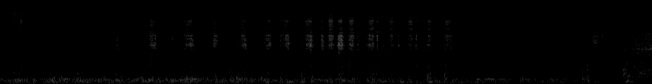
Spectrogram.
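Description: Faint, quick scratching strokes of a pastel stick on paper, a run of about a dozen short strokes that thickens in the middle and dies away well before the end.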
